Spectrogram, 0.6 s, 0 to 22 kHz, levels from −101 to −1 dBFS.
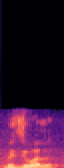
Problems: background sounds at intervals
